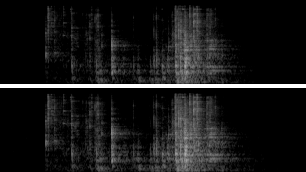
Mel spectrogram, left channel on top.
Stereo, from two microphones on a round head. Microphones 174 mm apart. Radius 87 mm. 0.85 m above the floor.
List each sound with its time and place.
0.5 s keys jangling: 5° right (ahead or behind), 0.9 m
